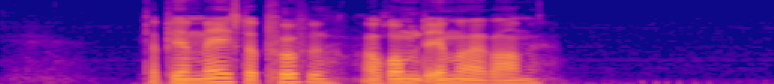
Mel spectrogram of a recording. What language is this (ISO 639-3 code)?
dan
